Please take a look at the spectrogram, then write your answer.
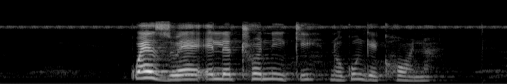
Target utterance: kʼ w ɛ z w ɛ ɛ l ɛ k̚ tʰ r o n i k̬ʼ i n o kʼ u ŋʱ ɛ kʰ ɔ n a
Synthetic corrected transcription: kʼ w ɛ z w ɛ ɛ l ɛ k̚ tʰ r o n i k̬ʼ i n o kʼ u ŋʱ ɛ kʰ ɔː n a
